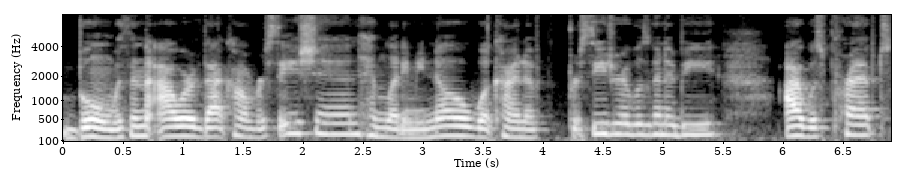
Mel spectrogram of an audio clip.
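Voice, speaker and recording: In a very clean recording with a silent background, a woman with a plain, everyday voice speaks at a moderate pace, her pitch fairly low and its variation ordinary. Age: 20s. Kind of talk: storytime recounting a hospital experience.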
